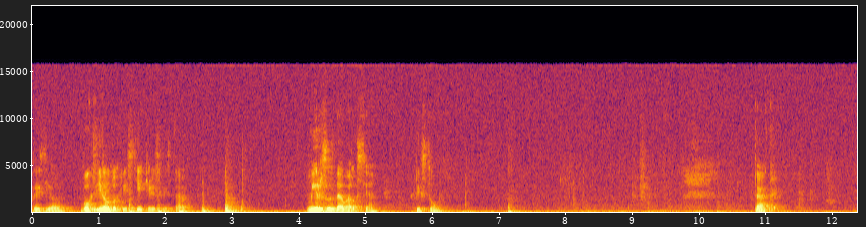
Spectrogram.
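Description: An elderly woman speaks calmly and close by, with pauses.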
